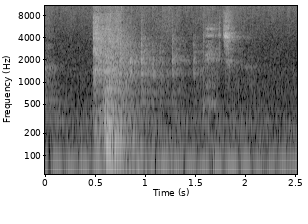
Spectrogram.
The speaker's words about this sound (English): people really be slamming their doors.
